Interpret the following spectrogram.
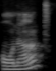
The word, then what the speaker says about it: Ponant: Like, for instance, I've mentioned this line before, Ponant, P-O-N-A-N-T, Ponant. They're from France. And I think in France, you'll pronounce it Ponant. You won't even mention the T.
